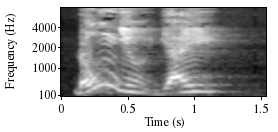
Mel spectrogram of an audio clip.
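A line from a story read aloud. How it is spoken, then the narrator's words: Thunderous roaring reply. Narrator (Vietnamese): Tử Diện Côn Luân đáp như trời gầm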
